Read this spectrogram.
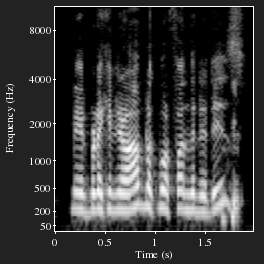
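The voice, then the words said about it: Bad put-on accent. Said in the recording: “That was good. That was a good one. ... the bad accent episode”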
